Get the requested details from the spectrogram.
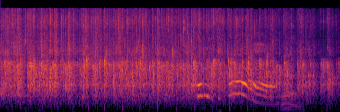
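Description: A crowd applauds steadily, dense clapping filling the room at close range, with a brief cheer or whoop rising near the end as the clapping begins to thin.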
